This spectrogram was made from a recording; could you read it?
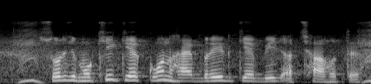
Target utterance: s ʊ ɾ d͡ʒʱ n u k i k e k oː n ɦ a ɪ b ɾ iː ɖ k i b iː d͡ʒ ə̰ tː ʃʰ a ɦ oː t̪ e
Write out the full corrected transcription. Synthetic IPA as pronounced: s ʊ ɾ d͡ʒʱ m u kʰ i k e k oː n ɦ a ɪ b ɾ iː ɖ k e b iː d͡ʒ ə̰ tː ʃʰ a ɦ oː t̪ e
